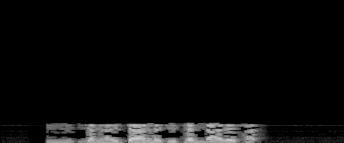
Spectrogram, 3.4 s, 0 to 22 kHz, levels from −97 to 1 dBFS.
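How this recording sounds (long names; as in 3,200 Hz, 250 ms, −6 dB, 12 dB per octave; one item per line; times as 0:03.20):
a buzz of ramps at a fixed pitch in blocks of 16 samples
MP3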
